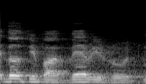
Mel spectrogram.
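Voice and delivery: ordinary delivery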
